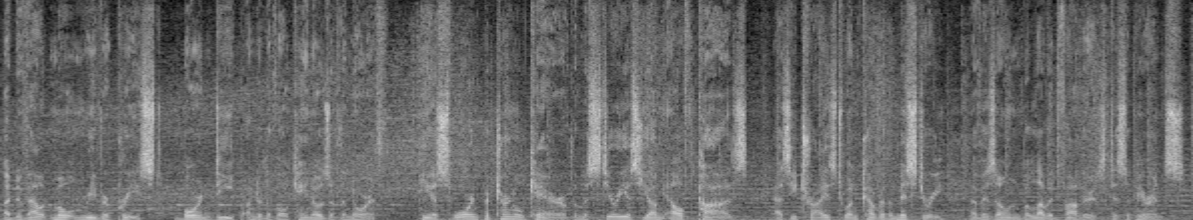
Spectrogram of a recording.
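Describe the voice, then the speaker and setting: A man's voice: fairly low pitch, animated, moderate pace. A man reading dramatic scripted narration in a grand, epic storytelling manner. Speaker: narrator of character introductions. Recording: voice over prominent music. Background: music.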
